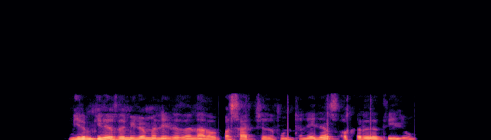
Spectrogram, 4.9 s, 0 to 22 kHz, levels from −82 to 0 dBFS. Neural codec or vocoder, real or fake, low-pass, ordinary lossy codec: vocoder, 22.05 kHz, 80 mel bands, WaveNeXt; fake; 7.2 kHz; AAC, 48 kbps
